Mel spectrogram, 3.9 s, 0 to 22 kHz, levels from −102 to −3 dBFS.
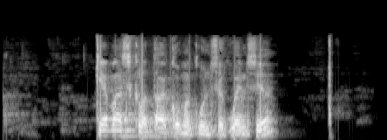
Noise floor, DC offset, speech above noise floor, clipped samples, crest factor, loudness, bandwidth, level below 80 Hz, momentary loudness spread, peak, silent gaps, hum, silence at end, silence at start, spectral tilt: -60 dBFS; under 0.1%; 47 dB; under 0.1%; 16 dB; -14 LUFS; 8 kHz; -50 dBFS; 21 LU; -2 dBFS; none; none; 0.55 s; 0.95 s; -5 dB/octave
